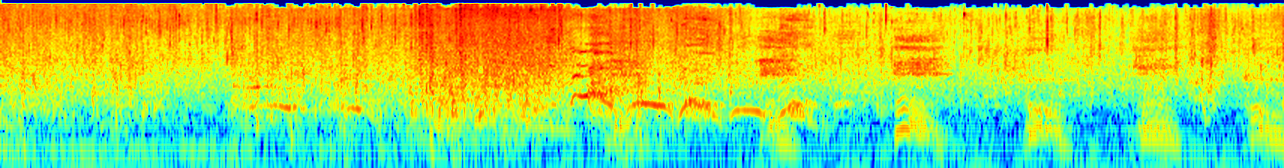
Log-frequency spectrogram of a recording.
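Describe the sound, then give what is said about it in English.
Steady rushing, splashing water fills the whole stretch with a dense hiss as water floods a kitchen, coming in under the door, while excited voices cry out over it in the second half. “Is that water coming under the door?”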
